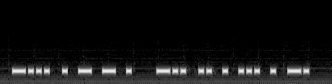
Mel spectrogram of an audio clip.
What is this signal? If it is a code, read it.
Morse code, heard as a keyed tone, about 31 wpm, 630 Hz, with radio noise. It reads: BETTE DIESEN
